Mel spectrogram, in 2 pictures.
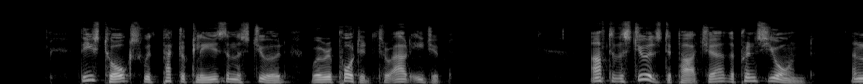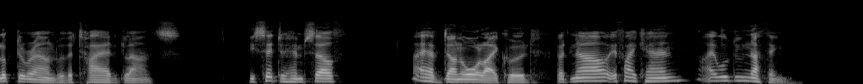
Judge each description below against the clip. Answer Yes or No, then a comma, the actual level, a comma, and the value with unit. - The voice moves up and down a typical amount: No, wide, 6.4 semitones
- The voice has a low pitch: Yes, low, 130 Hz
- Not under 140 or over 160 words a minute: Yes, average, 155 wpm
